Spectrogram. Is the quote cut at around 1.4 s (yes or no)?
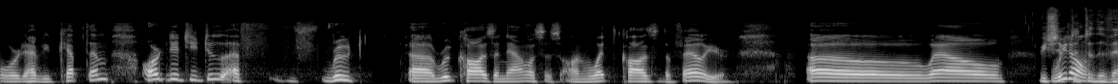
no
